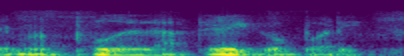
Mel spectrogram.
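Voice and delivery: soft, low words to the snake; gentle murmur to the snake. Real, not acted. Keeper softly coaxing his snake off the rat. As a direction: ease it out quietly, coaxing.

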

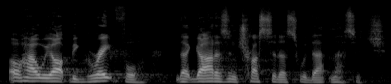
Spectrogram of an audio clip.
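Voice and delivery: usual speaking voice

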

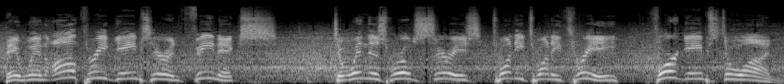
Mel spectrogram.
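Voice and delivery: high-pitched, drawn-out championship call; play-by-play call. Real, not acted. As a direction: call the final out as a ringing announcement.

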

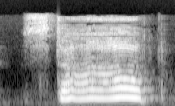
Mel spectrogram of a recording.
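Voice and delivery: very high-pitched cry. Acted. Little woman to her rolling dumpling, high cry. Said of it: "cried the little woman".

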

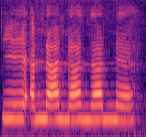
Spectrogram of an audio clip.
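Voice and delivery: put-on child nagging for mother; whining child. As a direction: pester her like a needy little girl.

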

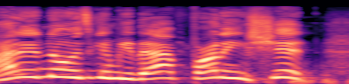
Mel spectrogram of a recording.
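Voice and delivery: fast, high retold excuse; defensive protest. Show's owner answering the angry host, high defensive protest.

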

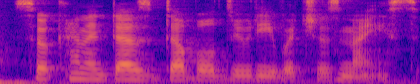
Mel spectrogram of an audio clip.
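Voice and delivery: usual speaking voice

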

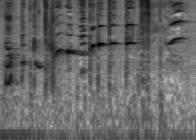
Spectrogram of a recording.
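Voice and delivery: very high, soft cartoon squeak; cute squeaky voice. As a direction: squeak it out like a tiny cute creature. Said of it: "Konuşmasına bak". (çok ince, sevimli cırtlak ses)

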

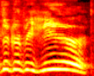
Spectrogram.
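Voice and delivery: high, giddy retold excitement about family coming; retelling his thrill that family is visiting; excited. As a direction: squeal over the dog coming too. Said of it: "I'm like".

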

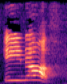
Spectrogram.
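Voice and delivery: loud fed-up villagers' cry; shouted enough. A narrator's reading. Villagers fed up with dragon, loud shout. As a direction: yell it, fed up. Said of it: "they said".

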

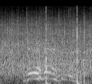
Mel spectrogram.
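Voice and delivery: a big amused laugh; hearty laugh. Real, not acted. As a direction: burst out laughing. Host laughs at answer.

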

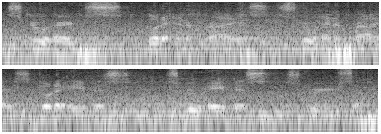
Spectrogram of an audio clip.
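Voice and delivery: low ranting brush-off. Acted. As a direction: growl the list away. Ranting list.

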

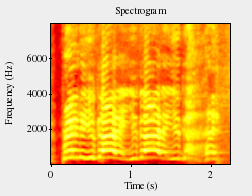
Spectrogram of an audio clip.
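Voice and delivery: excited cheering, rising pitch. Real, not acted. Cheering friend's bubble.

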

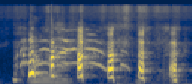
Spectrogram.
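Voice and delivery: high, loud burst of laughter; giddy laugh. Real, not acted. Host swoons over the handsome actor, giddy laugh.

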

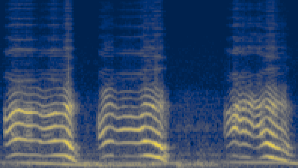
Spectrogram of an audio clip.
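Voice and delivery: high loud repeated ay of alarm; loud dying cry. Real, not acted. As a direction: cry out as you crash. Dies in game fall.

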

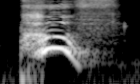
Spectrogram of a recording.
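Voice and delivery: high sudden magical poof. Acted. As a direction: pop it like a magic trick. Magic transformation sound effect.

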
